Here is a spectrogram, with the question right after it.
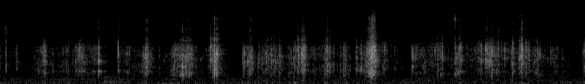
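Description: Long artificial nails tap and scratch the sides and lid of a small clear hard-plastic container partly filled with small cream-colored beads. The result is an irregular run of crisp, dry clicks and short scraping crinkles, bright and centered in the upper mids with almost no low end. Each hit dies away almost instantly.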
